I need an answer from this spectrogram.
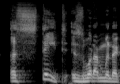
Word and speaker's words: AST8: Estate? Estate is what I'm going to call it because that sounds like the word estate, like a big old fancy mansion.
